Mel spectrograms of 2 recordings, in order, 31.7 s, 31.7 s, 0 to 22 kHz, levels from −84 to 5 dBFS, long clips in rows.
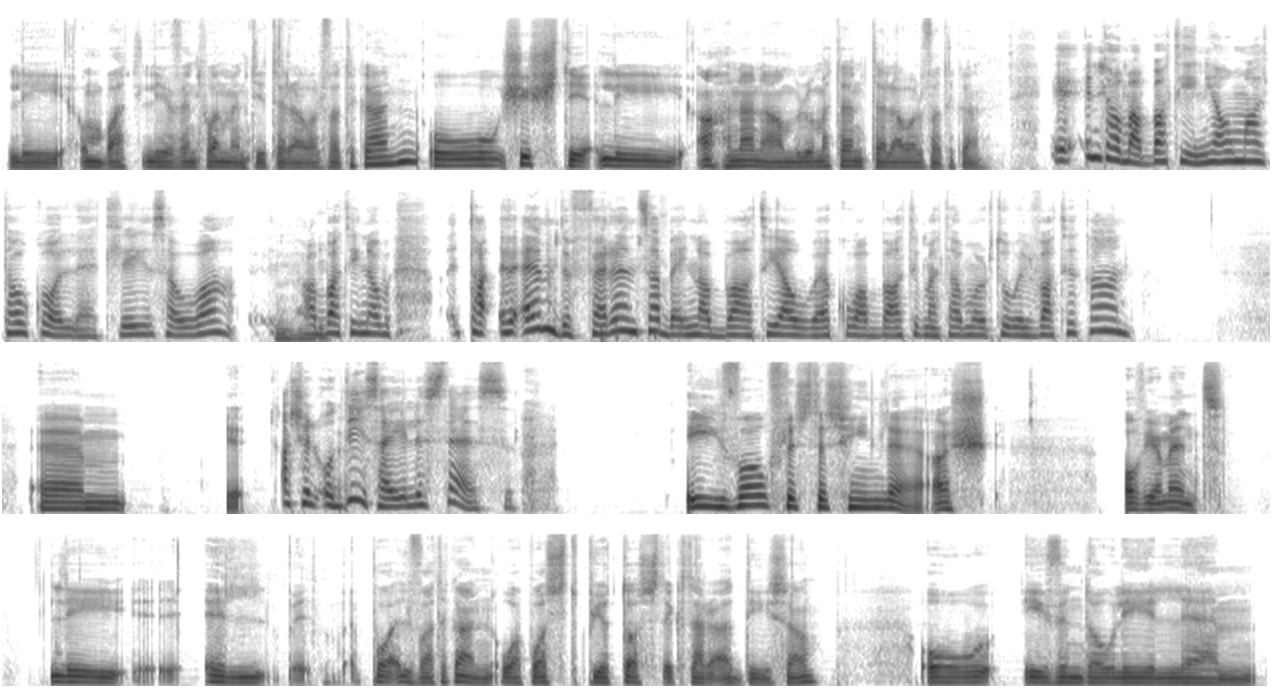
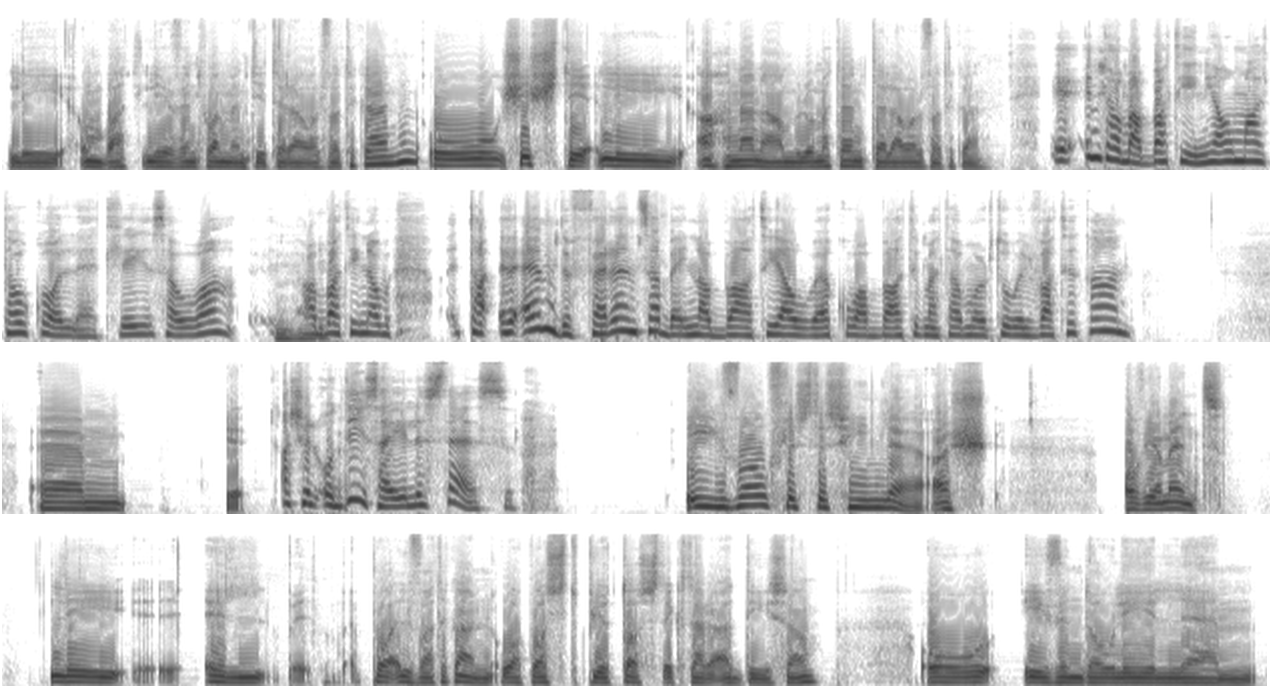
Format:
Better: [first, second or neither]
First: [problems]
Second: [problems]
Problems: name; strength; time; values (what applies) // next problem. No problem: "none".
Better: first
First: none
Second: distortion; slight; 5% of the sound clipped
